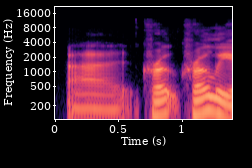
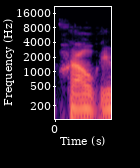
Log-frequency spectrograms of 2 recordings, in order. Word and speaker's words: Crowley: So Crowley, and it's Crowley, by the way, rhymes with holy, not Crowley. That rhymes with sorry.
